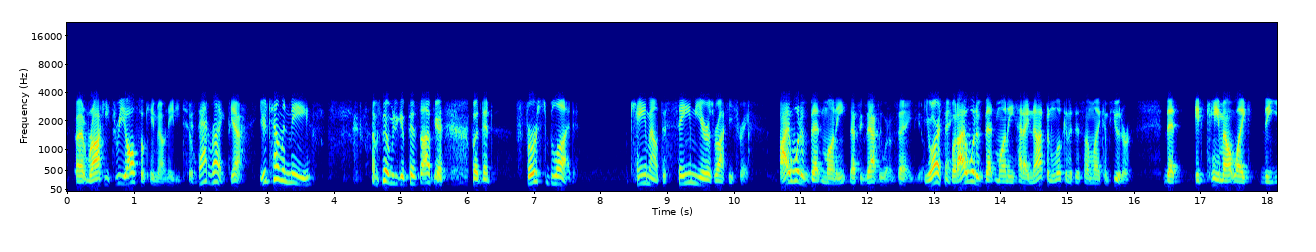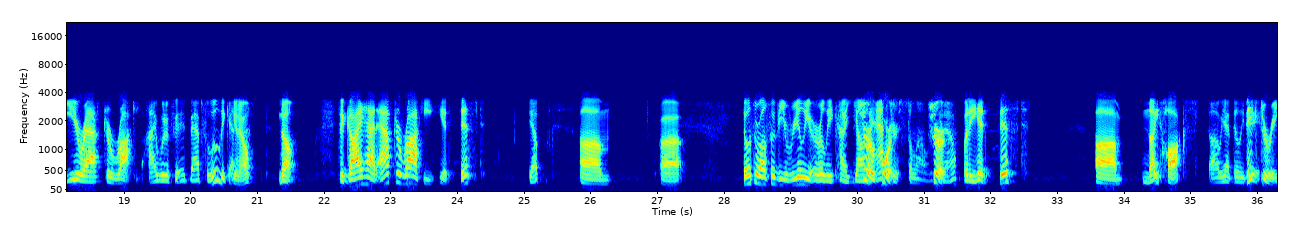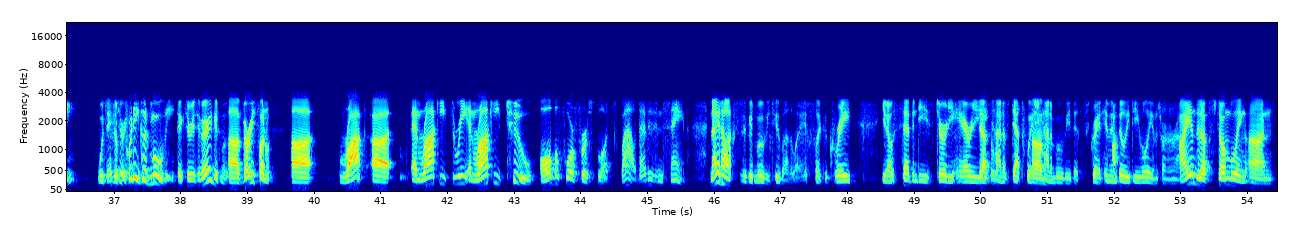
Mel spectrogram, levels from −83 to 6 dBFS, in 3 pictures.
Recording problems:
phone-call audio; nothing above 3 kHz

